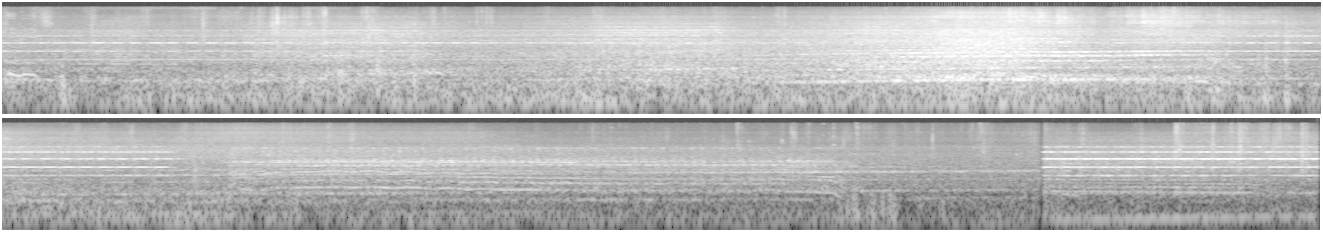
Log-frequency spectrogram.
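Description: Electric passenger train passing close by, building to its loudest about ten seconds in and then fading. A level crossing's warning bell rings steadily under it.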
